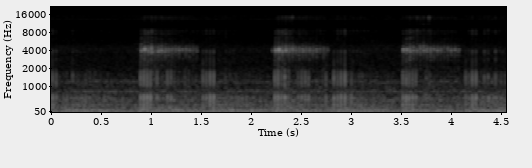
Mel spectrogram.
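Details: Cat snoring in sleep indoors, regular rasping breaths repeated a bit faster than one per 1.5 seconds, each with a faint whistling tone, no other sounds.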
